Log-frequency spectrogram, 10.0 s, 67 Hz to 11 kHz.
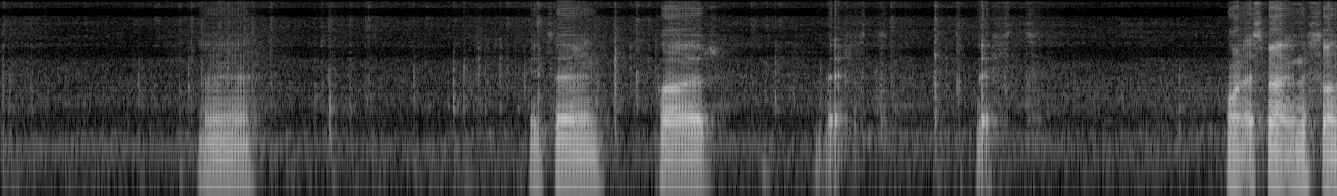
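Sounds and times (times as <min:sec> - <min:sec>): computer keyboard typing: 0:00.0 - 0:07.7.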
